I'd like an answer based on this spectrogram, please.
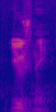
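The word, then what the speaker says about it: Youzhny: Michael Yuzhny, what's the Russian pronunciation? Yeah, Yuzhny.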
